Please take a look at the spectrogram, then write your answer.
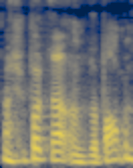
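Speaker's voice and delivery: soft talk through a mouthful of food. Sharing cookies with others, the speaker says something while talking with mouth full. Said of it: "My mouth full of cookie".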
